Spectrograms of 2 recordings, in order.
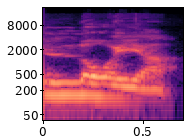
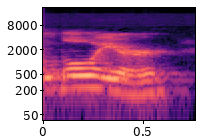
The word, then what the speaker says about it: lawyer: of students is because the noun law is kind of with the w but lawyer you miss out the W so it's it but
